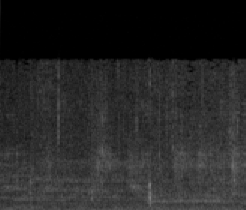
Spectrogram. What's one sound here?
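A fire crackles nearby.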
